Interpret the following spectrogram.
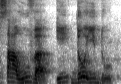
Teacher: o U formando hiato, sendo a sílaba sozinha e sendo a sílaba mais forte, né, a tônica, e doído também temos hiato, o I estando sozinho na sílaba e sendo a sílaba mais forte. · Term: sílaba tônica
